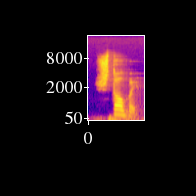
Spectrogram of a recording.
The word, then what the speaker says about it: чтобы: The other thing to emphasize is that when ch and t sounds are together, they are merged, and you pronounce them as sh, t. So the word is чтобы.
